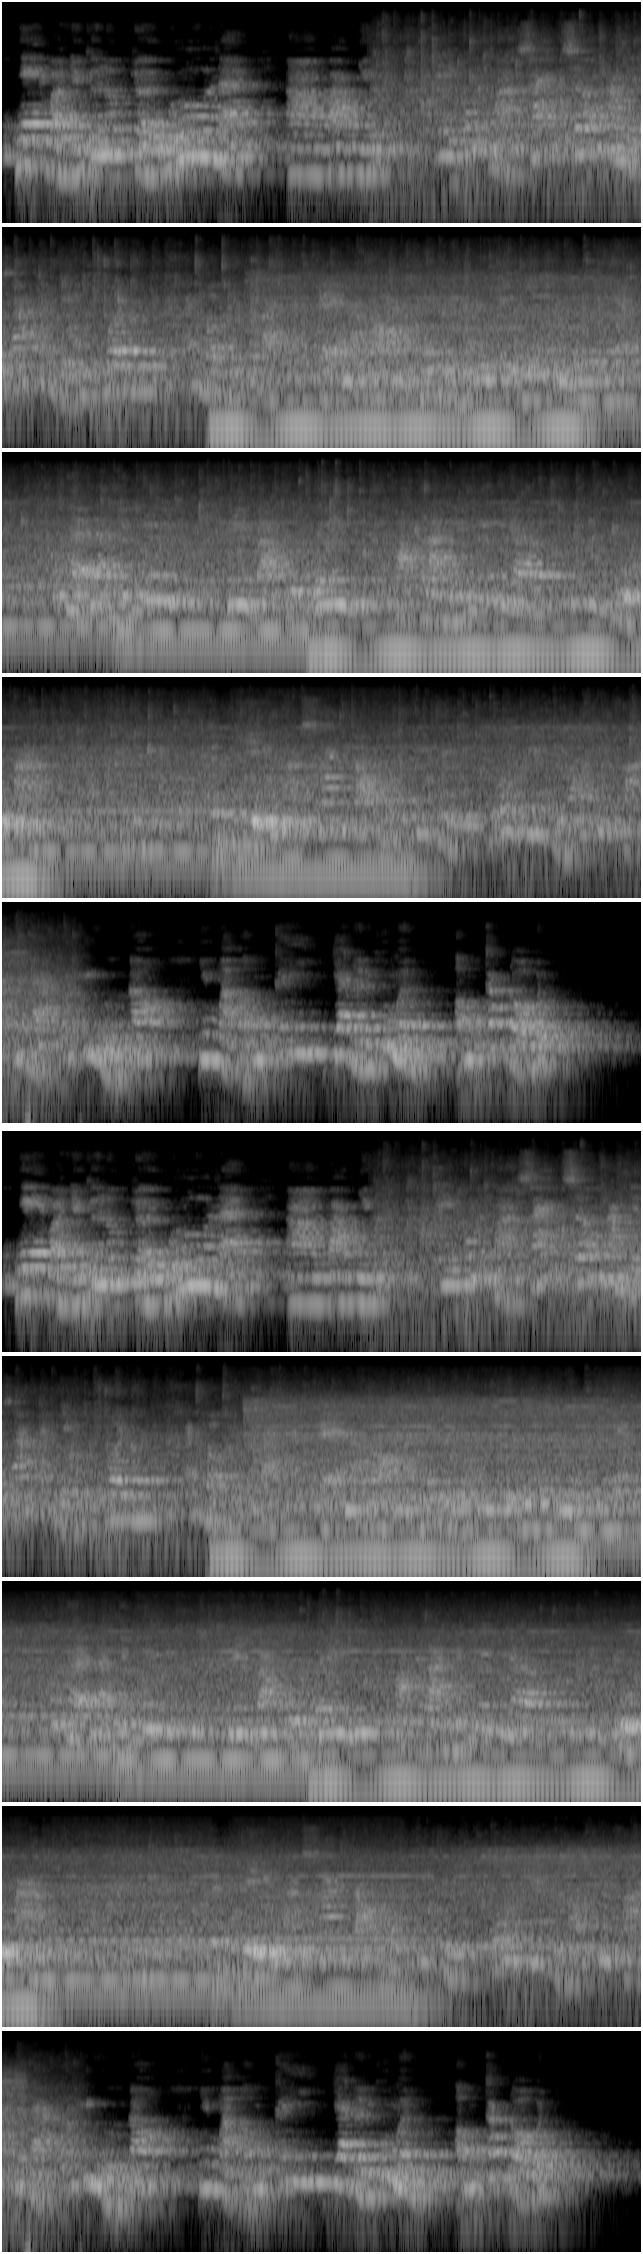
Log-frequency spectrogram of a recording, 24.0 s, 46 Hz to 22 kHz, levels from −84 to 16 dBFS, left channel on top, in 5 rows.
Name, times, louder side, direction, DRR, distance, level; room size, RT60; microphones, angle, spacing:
voice 1, 0.1-1.9 2.1-2.8 3.2-9.5 9.9-10.9 11.2-14.8 15.2-20.4 20.6-23.2, equal, 5° left, -9 dB, 1.5 m, -29 dB
sound 1, 2.7-19.7, left 1 dB, 40° left, 0.8 m, -38 dB
sound 2, 6.3-17.4, left 1 dB, 50° right, 1.3 m, -33 dB
Domestic sounds home sounds, 6.6-19.3, right 5 dB, 65° right, 0.4 m, -40 dB
3.0 x 2.2 x 2.6 m, 1.2 s
head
